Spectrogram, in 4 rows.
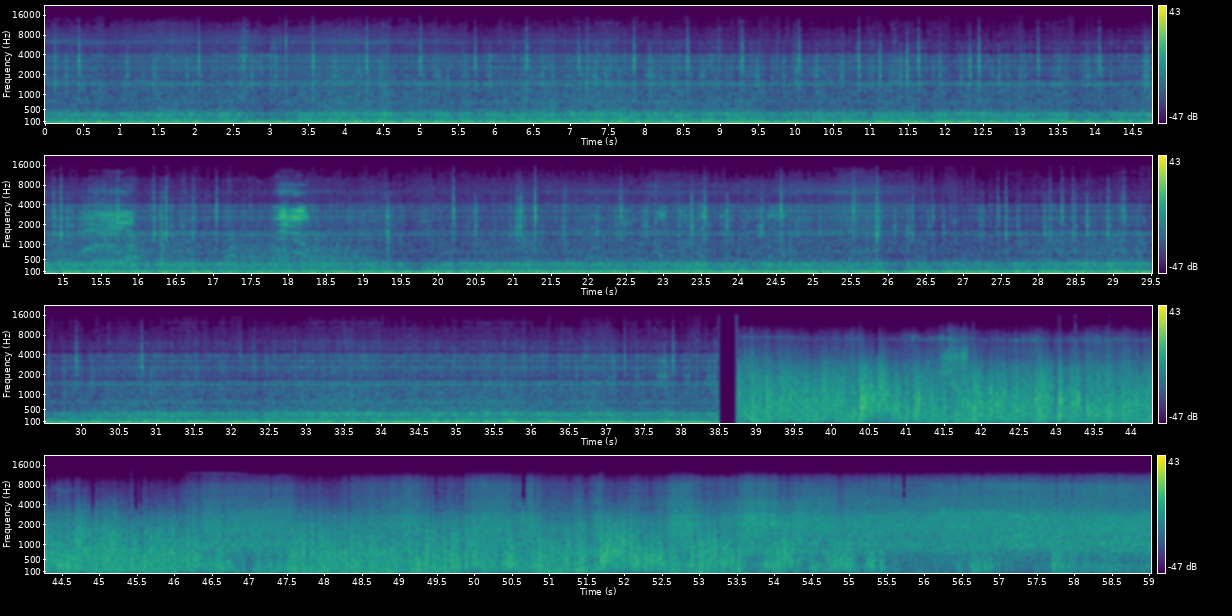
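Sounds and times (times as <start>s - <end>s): wind and road noise rumble: 0.0s - 59.0s.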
